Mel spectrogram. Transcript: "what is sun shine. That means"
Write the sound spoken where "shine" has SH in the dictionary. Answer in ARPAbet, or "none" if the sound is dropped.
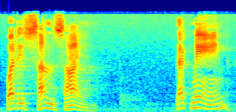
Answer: S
